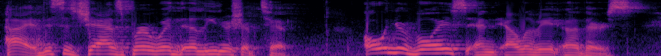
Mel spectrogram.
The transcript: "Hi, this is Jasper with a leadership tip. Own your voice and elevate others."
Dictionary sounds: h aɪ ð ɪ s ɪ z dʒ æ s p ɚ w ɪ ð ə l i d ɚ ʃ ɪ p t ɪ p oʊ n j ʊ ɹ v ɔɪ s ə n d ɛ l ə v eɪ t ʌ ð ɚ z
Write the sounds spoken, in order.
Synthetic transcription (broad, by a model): h aɪ ð ɪ s ɪ z dʒ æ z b ɚ w ɪ ð ə l i d ɚ ʃ ɪ p t ɪ p oʊ n j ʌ ɹ v ɔɪ s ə n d ɛ l ə v eɪ t ʌ ð ɚ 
